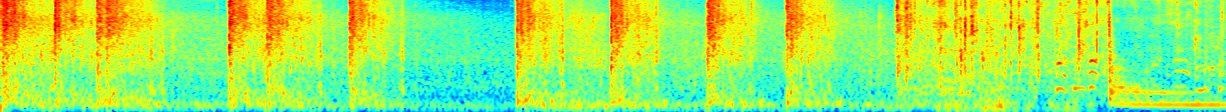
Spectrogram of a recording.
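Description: A ragged volley of Japanese matchlock guns (hinawajū) firing black-powder charges: many sharp shots in quick, irregular succession, with a short lull about two and a half seconds in. Near the end a steady low tone begins.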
